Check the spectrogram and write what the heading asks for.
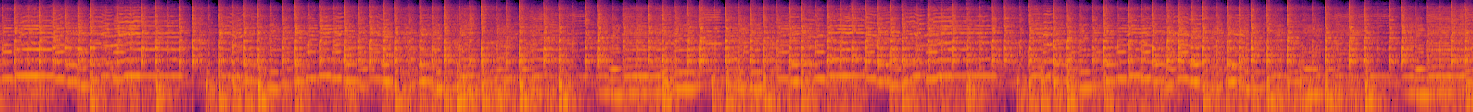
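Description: Saxophone playing a South Indian temple melody, accompanied by a hand-held harmonium and steady hand-drum beats, for a ritual instrumental round of the temple.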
